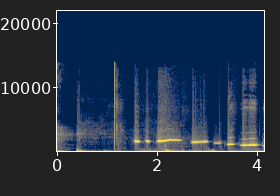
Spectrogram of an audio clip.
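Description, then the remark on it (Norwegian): Someone whistles a song melody, a run of clear sustained notes that glide and step between pitches, following a short sharp click near the start. “Hvem er det som plystrer på den låta her da?”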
